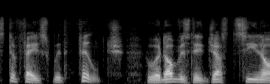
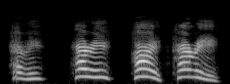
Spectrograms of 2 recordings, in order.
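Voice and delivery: high, loud, eager calling of his hero's name; an excited kid spotting his idol; eager young boy; 8 dB louder than usual. Acted. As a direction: Colin hailing Harry across the room, high and eager. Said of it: "It was Colin Creevey".

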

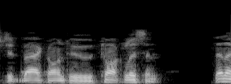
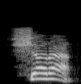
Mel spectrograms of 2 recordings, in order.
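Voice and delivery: much higher screaming shout. A narrator's reading. Ted screaming at the narrator to shut up, high scream. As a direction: scream at him to stop. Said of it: "he screamed at me".

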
